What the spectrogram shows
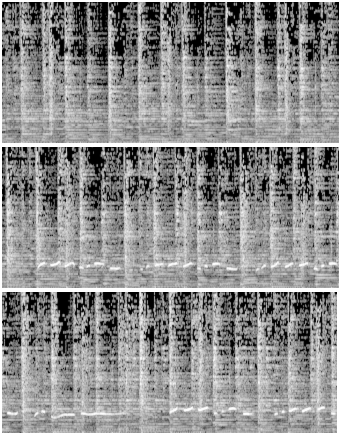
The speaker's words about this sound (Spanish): te vamos a poner la sintonía de, entrada de la Fundación Más Humano para despedirnos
